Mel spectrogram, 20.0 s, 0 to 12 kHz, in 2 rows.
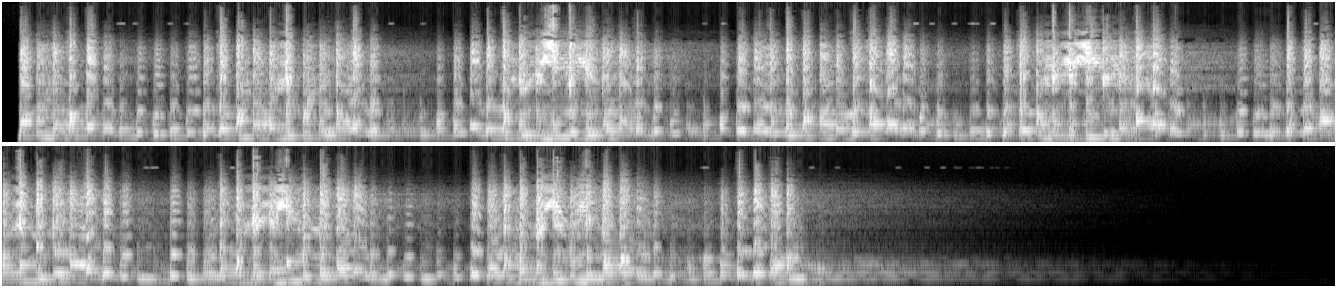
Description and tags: ARP D - var 7
ARPS D - I took a self created sound from the Virtual Korg MS20 VSTi within Cubase, played some chords on a track and used the build in arpeggiator of Cubase 5 to create a nice arpeggio. I used several distortion, delay, reverb and phaser effects to create 9 variations. 8 bar loop with an added 9th and 10th bar for the tail at 4/4 120 BPM. Enjoy!
arpeggio, bass, 120bpm, harmonic, melodic, synth, sequence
